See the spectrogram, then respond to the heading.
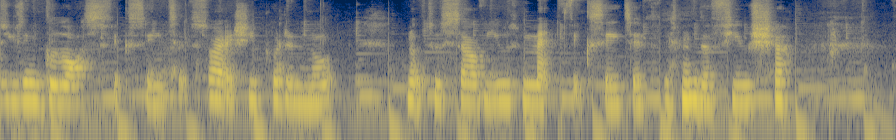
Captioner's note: slight laughter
